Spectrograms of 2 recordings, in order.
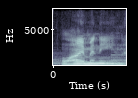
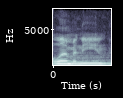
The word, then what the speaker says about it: limonene: It's spelled lemonine, right? L-E-M-O-N-E-N. But it's limonene. It's not lemonine, it's limonene.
